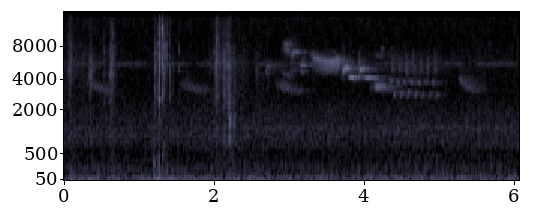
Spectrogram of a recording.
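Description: Small bird chirping: short down-slurred chirps, then a quicker run of higher chirps and a brief trill about three to five seconds in. A few sharp clicks in the first two seconds.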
